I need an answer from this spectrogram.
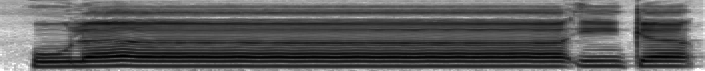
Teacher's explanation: مد متصل لا کے اوپر کھینچ کر پڑھیں گے 3 الف کے برابر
